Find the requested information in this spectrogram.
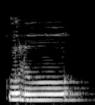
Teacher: ایہا الناس، نون کے اوپر تشدید ہے تو یہاں پر غنہ کر کے پڑھیں گے۔ کلو، لام کو تھوڑا سا کھینچ کر کے پڑھیں گے، اس لیے کہ یہاں پر واو مدہ ہے۔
